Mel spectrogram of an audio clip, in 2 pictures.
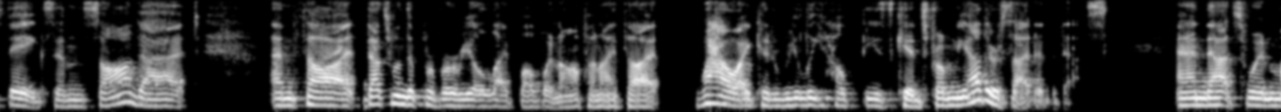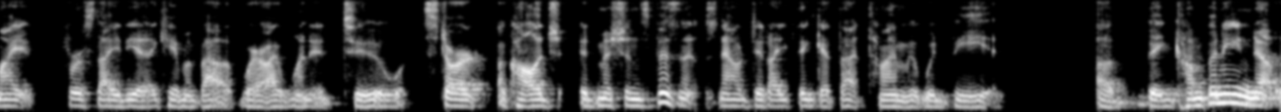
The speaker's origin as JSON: {"language": "English", "town": "Los Angeles", "region": "California", "country": "United States", "tie": "born or raised there", "said": "I grew up in Los Angeles, took the SAT."}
